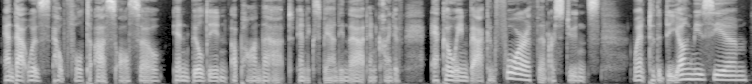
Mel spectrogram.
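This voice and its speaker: Gravelly-voiced woman, reflective guest. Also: low-pitched, a little mellow, no echo, clean studio sound. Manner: thoughtful, measured, enthusiastic about collaboration. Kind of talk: reflective conversational interview.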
